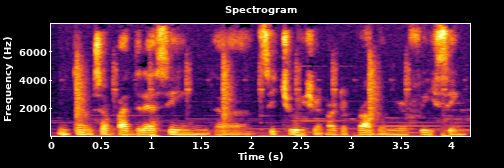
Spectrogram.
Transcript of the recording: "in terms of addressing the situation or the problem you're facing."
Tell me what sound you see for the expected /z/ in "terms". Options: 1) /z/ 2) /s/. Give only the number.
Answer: 2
